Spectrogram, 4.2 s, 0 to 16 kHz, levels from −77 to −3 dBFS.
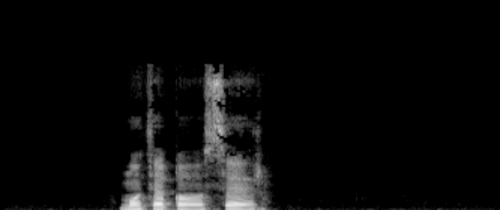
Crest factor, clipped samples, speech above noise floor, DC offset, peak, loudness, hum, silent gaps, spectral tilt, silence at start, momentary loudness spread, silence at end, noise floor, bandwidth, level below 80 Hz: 20 dB; under 0.1%; 53 dB; under 0.1%; 0 dBFS; -16 LUFS; none; none; -5 dB/octave; 1 s; 9 LU; 1.95 s; -68 dBFS; 11.5 kHz; -54 dBFS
